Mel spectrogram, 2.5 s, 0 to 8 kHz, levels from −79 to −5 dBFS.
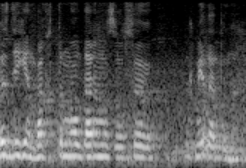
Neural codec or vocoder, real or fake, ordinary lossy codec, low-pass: none; real; none; none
